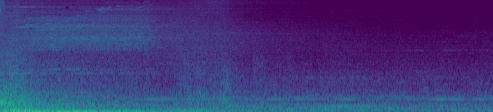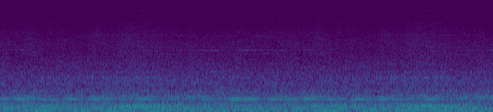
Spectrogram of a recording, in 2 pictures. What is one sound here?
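A triumphant game fanfare plays softly.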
